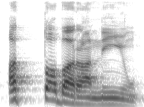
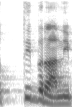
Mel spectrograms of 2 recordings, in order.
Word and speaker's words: الطبرانی: جو اعراب بتایا ہے وہ ہے تا، با اور را کے اوپر زبر، الطبرانی، یہ اصل میں تلفظ ہے۔ بعض احباب اس کو طبرانی پڑھتے ہیں، یہ درست نہیں ہے، یہ طبرانی نہیں ہے اور نہ ہی طبرانی ہے، بلکہ تینوں کے اوپر فتح ہوگا، الطبرانی۔ اب یہ جو نسبت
